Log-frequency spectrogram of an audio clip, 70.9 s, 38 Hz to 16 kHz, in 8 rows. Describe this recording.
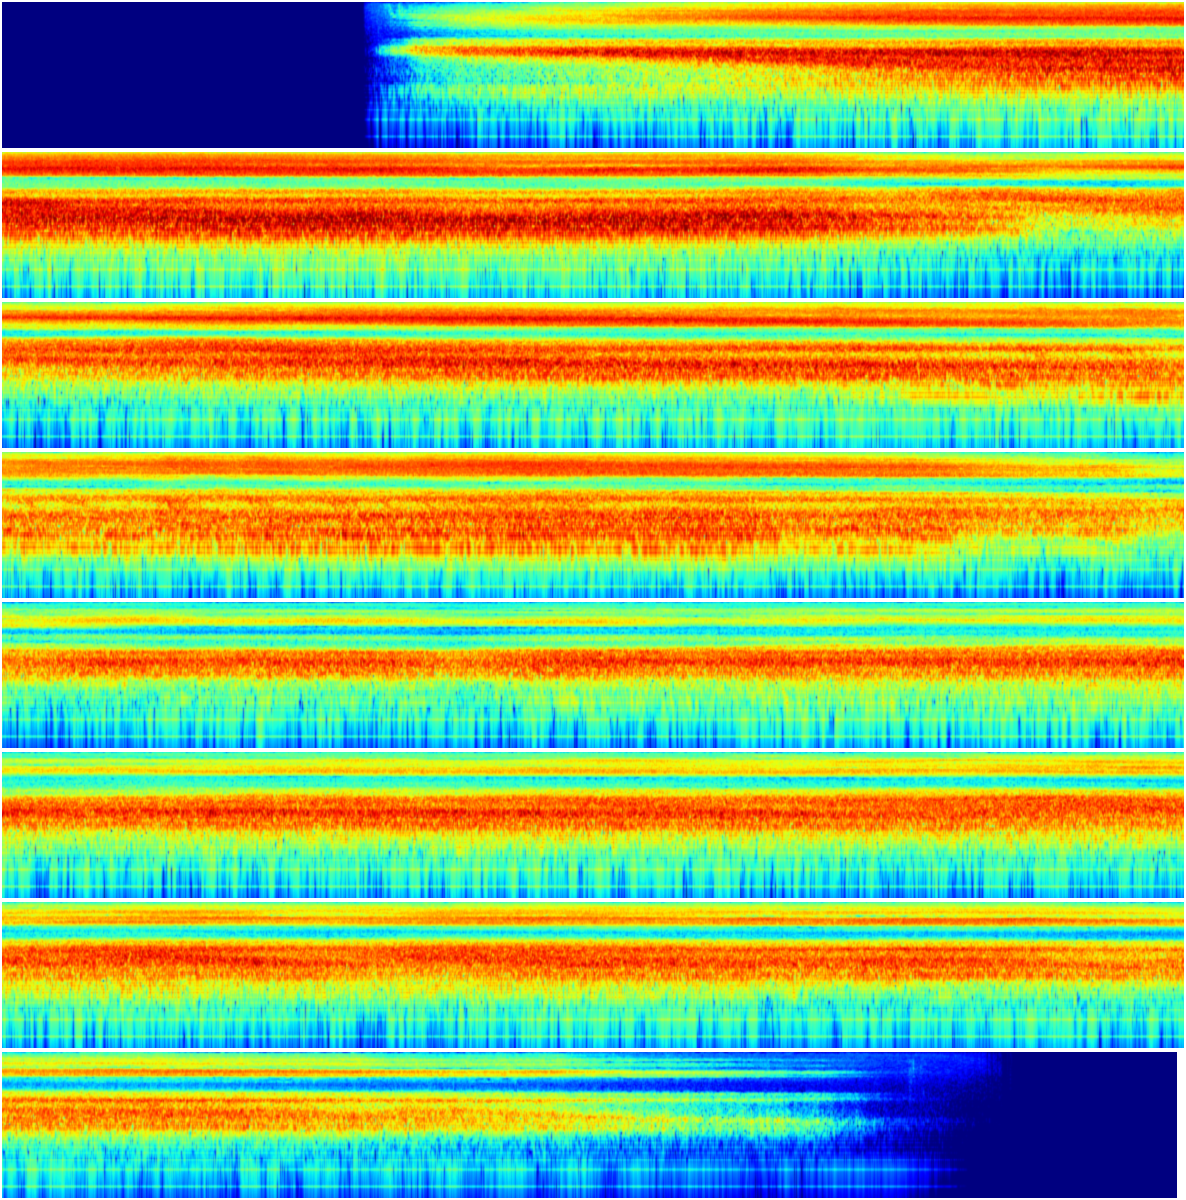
shadow breaths galm ms 10-50-55 st
Compilation of (processed) whispers, breaths and synths to obtain short audio-fragments for scene with suspense in a flash-based app with shadows.
air, breath, horror, processed, shadows, tension, whispers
